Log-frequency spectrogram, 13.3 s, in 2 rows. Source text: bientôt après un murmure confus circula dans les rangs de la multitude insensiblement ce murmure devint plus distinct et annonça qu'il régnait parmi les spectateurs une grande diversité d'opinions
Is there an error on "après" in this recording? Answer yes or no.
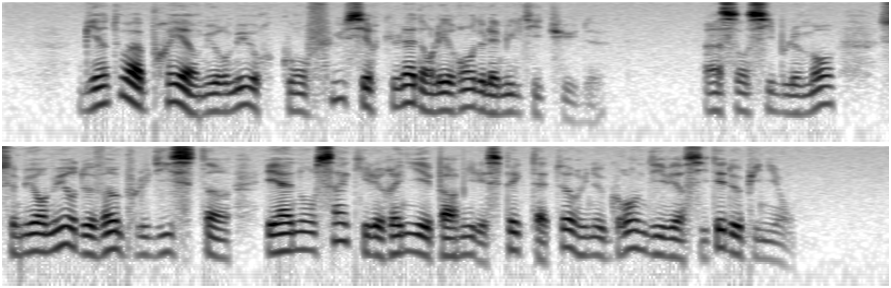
no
